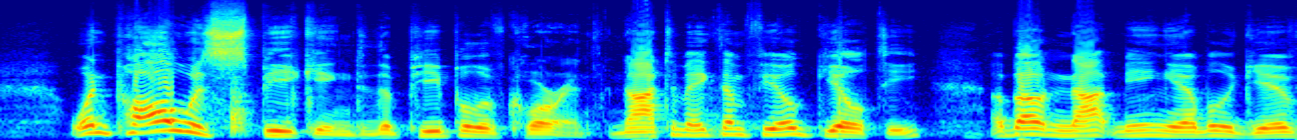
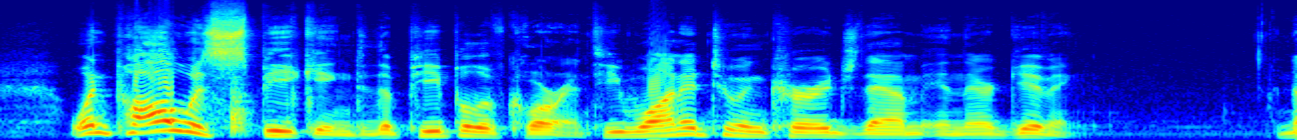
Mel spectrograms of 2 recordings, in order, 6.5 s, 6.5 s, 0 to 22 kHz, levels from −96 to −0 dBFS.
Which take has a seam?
first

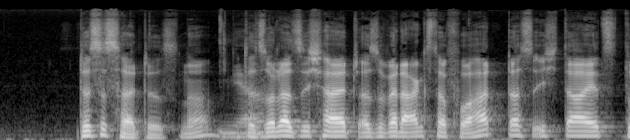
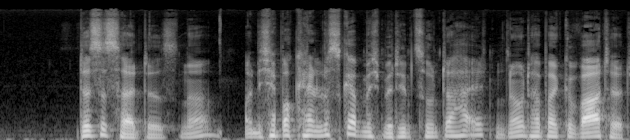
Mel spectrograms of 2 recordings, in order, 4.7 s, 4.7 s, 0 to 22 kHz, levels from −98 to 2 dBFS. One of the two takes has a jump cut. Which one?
second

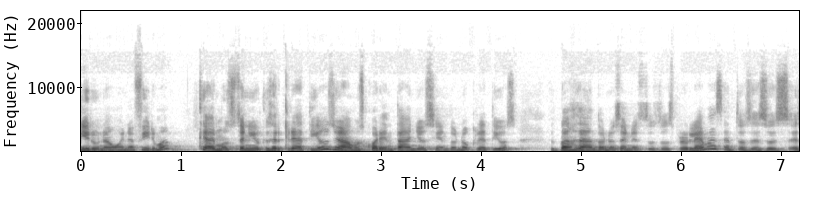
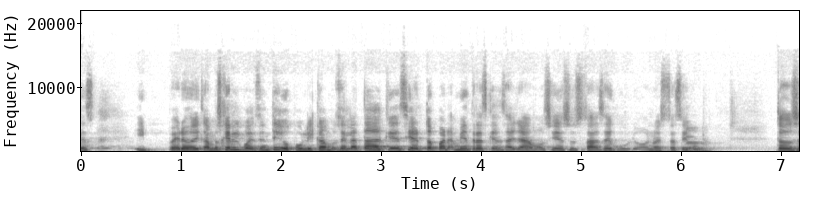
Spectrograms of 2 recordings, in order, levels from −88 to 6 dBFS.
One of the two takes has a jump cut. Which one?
first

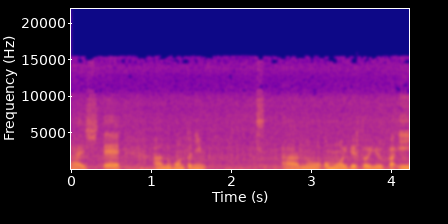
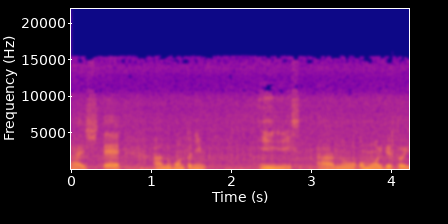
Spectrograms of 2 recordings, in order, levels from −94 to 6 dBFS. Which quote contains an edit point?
first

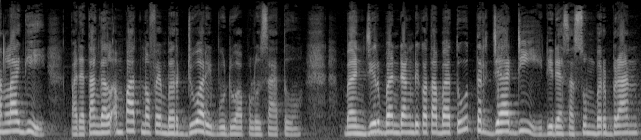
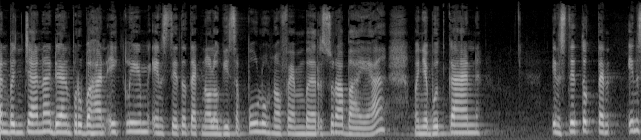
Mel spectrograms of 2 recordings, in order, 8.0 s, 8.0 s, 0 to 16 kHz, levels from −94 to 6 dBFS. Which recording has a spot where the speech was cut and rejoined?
first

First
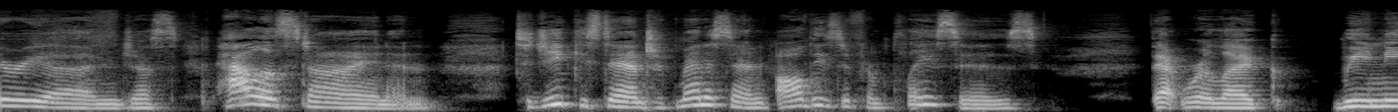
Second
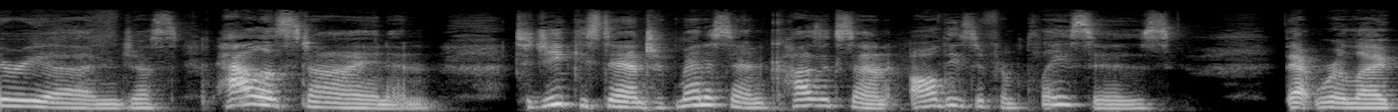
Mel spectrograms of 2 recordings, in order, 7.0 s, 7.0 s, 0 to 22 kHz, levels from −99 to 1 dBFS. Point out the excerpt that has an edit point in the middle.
first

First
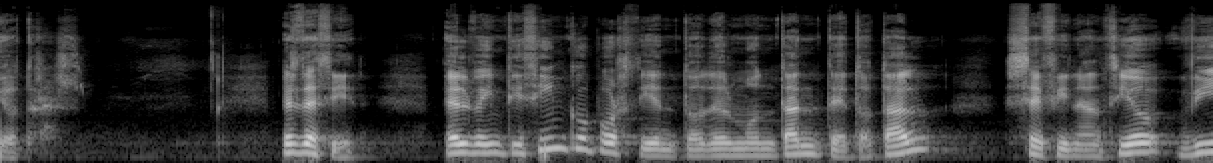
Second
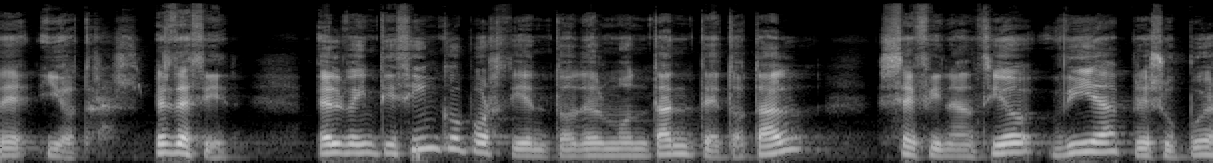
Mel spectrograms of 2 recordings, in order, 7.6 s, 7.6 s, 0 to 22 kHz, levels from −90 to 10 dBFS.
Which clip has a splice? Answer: second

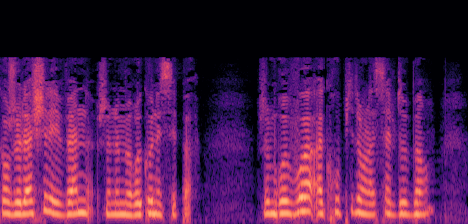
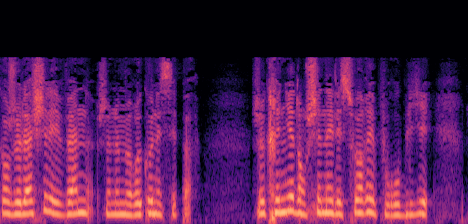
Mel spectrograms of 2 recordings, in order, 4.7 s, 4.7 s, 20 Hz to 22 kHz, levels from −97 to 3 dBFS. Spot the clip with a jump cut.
second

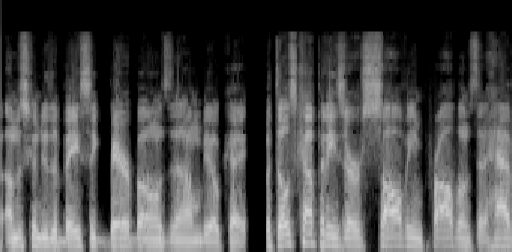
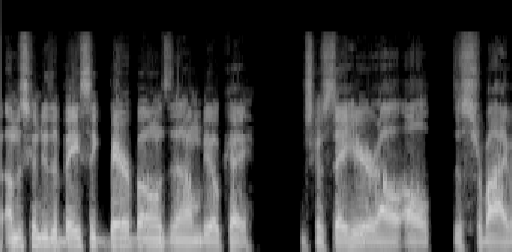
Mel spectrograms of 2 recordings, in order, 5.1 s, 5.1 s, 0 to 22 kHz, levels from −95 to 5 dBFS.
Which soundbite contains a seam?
first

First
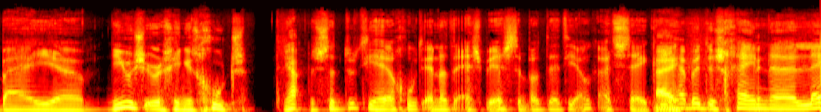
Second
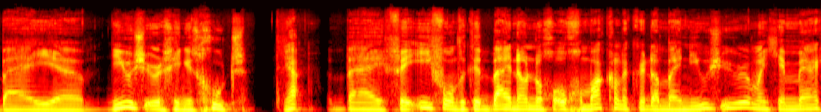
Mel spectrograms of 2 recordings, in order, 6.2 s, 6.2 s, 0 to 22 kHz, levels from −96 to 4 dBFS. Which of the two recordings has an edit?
first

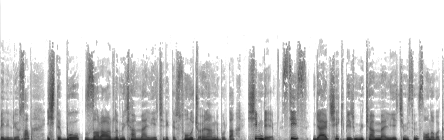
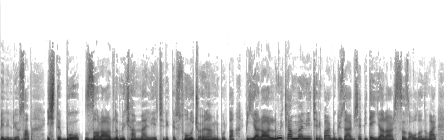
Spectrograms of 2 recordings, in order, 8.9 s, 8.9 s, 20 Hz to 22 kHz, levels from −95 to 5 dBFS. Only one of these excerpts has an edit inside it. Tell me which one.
second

